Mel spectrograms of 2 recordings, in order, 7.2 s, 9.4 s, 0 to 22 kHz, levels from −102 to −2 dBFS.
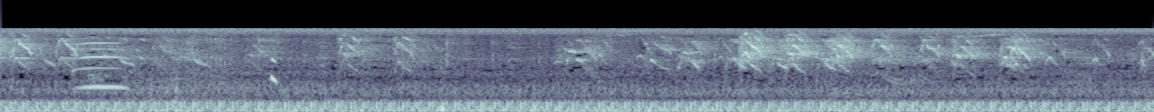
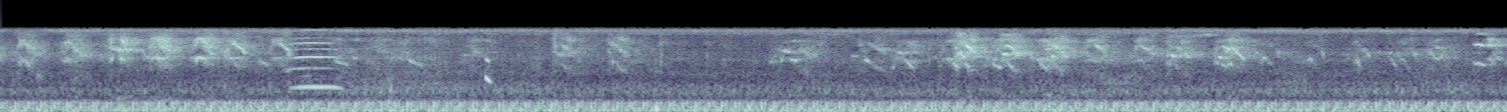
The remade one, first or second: second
